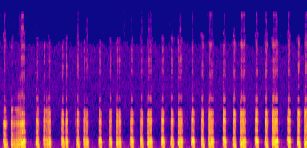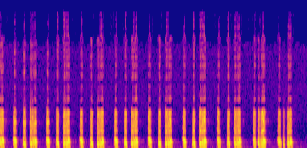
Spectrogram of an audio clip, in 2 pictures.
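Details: Chukar partridge giving a long, loud, rhythmic run of harsh chuk notes, roughly four per second and sustained for over nine seconds without a break. No other sounds stand out.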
